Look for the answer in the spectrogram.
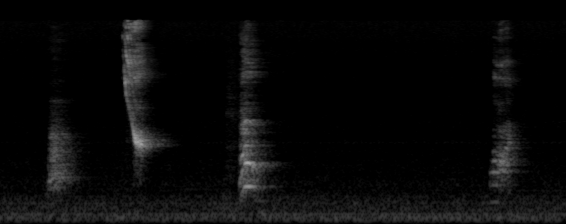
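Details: Timneh African grey parrot vocalizing while talking: four separate sounds about a second apart, including a sharp falling whistle and raspy, voice-like syllables, with quiet room background between them.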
